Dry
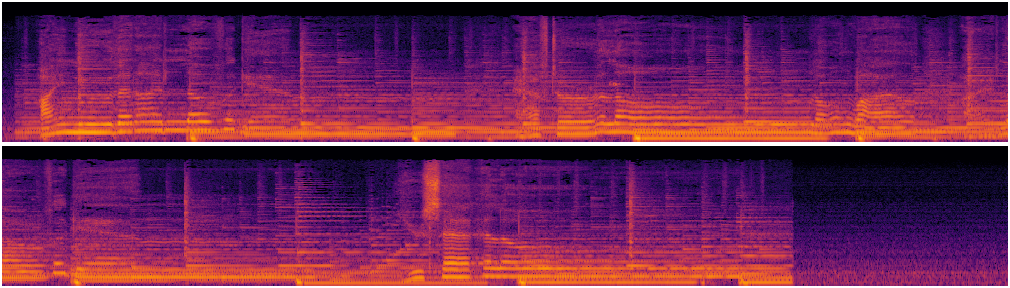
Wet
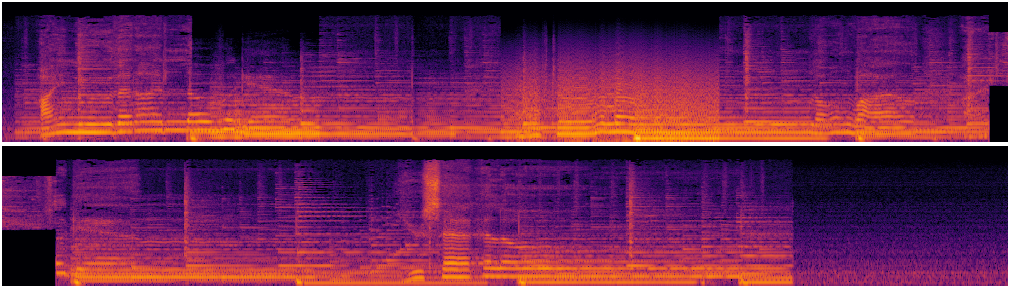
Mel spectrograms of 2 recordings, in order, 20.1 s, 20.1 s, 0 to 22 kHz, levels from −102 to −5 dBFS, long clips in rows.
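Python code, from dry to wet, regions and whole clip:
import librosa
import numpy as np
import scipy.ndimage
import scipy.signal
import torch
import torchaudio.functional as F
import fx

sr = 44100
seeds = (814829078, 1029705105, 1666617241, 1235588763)

y = fx.chain(x, sr, fx.spacing_loss(db_at_10k=35),
    fx.env_flatten(amount_pct=100), at=(1.89, 3.17))
y = fx.chain(y, sr, fx.over_compress(threshold_db=-36.0, ratio=-1.0),
    fx.transformer_sat(knee_hz=330.0), at=(3.75, 4.48))
y = fx.chain(y, sr, fx.halfwave_hold(),
    fx.lowpass(hz=2400.0, slope=12), at=(4.98, 7.17))
y = fx.chain(y, sr, fx.brickwall_bandpass(low_hz=2200.0, high_hz=10000.0),
    fx.high_shelf(hz=3000.0, db=6.5), at=(9.86, 10.6))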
